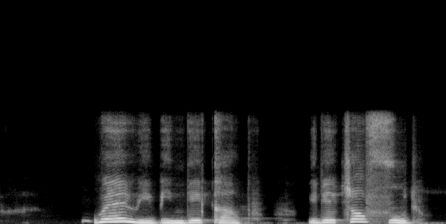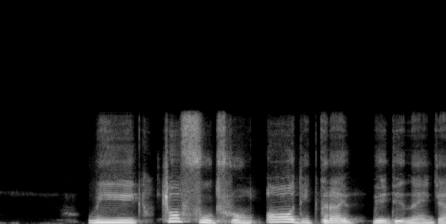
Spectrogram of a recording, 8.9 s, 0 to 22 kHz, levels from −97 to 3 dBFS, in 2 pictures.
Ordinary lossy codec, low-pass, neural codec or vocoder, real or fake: none; 10.8 kHz; codec, 32 kHz, 1.9 kbps, SNAC; fake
